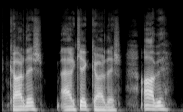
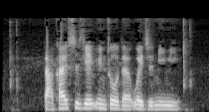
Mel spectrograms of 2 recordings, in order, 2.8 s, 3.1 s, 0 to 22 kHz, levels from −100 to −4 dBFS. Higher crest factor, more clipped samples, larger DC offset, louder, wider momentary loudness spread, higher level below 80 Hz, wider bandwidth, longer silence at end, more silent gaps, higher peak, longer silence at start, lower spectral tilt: about the same, 18 dB vs 20 dB; neither; neither; second, -23 LUFS vs -20 LUFS; about the same, 9 LU vs 9 LU; first, -50 dBFS vs -64 dBFS; about the same, 11.5 kHz vs 11.5 kHz; about the same, 0.25 s vs 0.35 s; neither; second, -6 dBFS vs 0 dBFS; about the same, 0.15 s vs 0.15 s; first, -7.5 dB/octave vs -6 dB/octave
